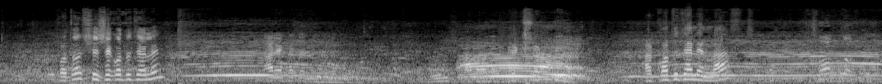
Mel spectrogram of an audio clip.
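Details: Cattle at Kaharol market, Dinajpur, Bangladesh, sold as in-demand Sahiwal bull calves on a rainy 13 July 2024. Several deep, drawn-out lowing moos follow one another, some with stuttering pulsed onsets, and faint market voices run beneath.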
